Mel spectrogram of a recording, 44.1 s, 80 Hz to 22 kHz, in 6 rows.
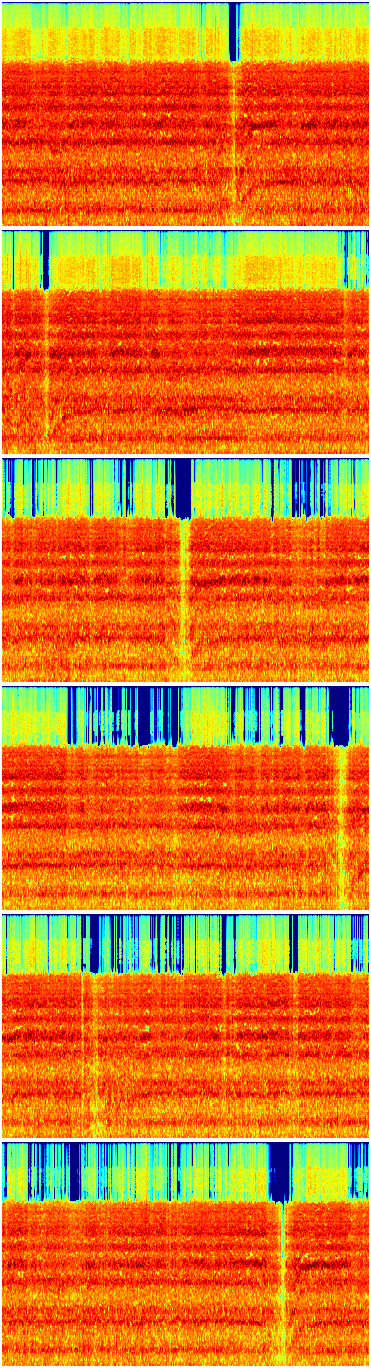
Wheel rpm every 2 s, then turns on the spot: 230, 230, 180, 210, 190, 230, 230, 230, 220, 180, 210, 230, 230, 220, 170, 190, 230, 230, 230, 230, 220, 180.
none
